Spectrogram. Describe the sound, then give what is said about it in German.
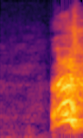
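A single sudden sneeze bursts out after a moment of silence, fairly loud, with a sharp breathy onset that quickly tails off. “Gesundheit.”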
